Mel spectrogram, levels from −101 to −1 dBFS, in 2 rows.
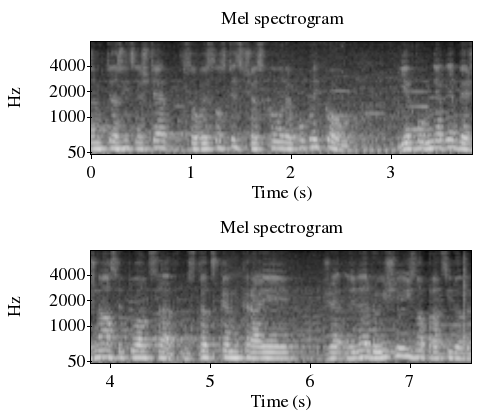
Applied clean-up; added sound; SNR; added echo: none; Engine; 17 dB; reverberation time 0.3 s.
